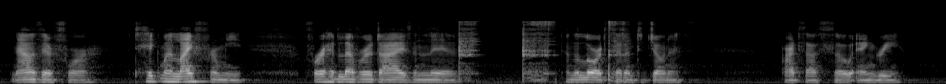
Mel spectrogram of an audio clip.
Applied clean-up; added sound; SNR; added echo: none; Fart; 10 dB; none.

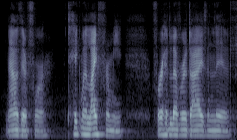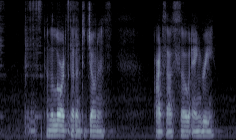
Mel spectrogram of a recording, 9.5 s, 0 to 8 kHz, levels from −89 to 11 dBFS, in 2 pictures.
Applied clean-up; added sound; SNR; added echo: neural separator model SepFormer DNS4.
